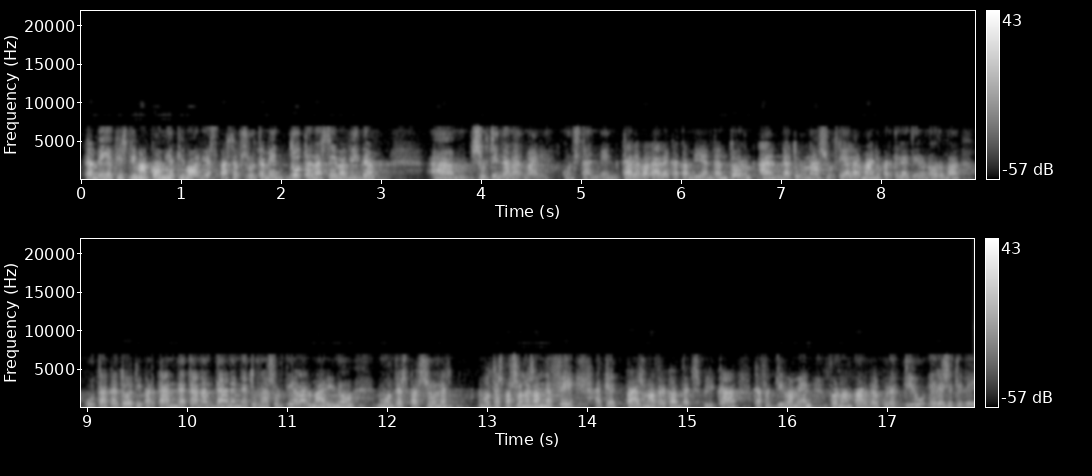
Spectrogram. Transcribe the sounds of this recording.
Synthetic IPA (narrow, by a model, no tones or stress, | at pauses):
t̪əmbeəkiəst̪iməkɔmjakiβɔliəspasəpsulut̪əmẽnt̪ot̪ələseβ̞əβiðə | ɛmsuɾt̪ind̪ələɾmaɾikunst̪anmenkaðəβəɣaðəkəkəmbiənd̪ənt̪ornamd̪ət̪uɾnasuɾt̪iələɾmaɾipəɾkɛləʒeɾunoɾməut̪akət̪ot̪ipəɾt̪and̪ət̪anənt̪anɛmd̪ət̪uɾrnaːsuɾt̪iəlɐɾmaɾinomolˠt̪əspəɾsonəs | mɔlˠt̪əspəɾsonəzand̪əfeəkɛt̪̚pazunalˠt̪ɾəkɔp̚d̪əksplikakəːfək̚t̪iβəmenfoɾməmpaɾt̪d̪əlˠkulək̚t̪iweləʒet̪eβe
